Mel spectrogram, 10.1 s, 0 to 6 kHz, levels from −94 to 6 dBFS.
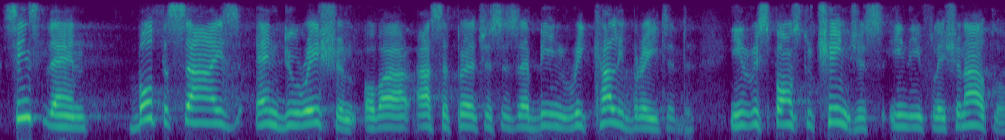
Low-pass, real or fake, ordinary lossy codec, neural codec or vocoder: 5.4 kHz; fake; Opus, 32 kbps; codec, 16 kHz, 16 kbps, FunCodec, trained on Chinese and English, 50 frames a second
